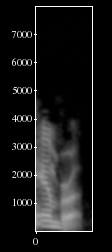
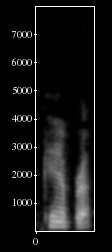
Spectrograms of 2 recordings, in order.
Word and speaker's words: Canberra: It, they everyone laughs who's from there because they're like, okay, no one pronounces this right. Um, but Canberra. Yep, Canberra.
